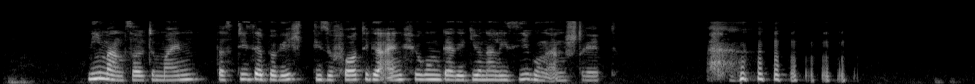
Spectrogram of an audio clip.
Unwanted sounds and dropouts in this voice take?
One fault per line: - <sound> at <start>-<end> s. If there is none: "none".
- laugh at 7.1-8.6 s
